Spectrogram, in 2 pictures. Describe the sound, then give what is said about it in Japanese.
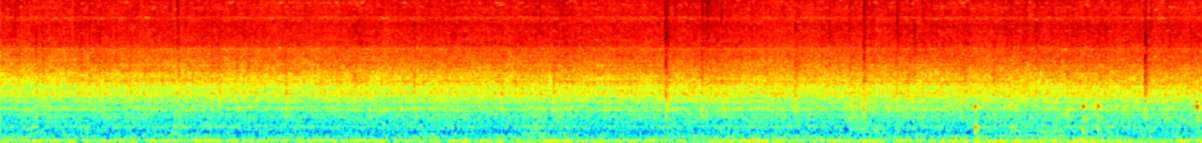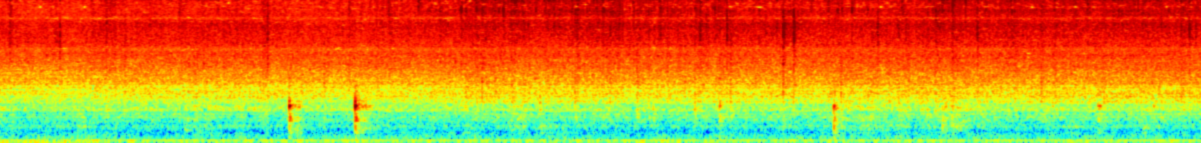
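Onions sizzling in a frying pan while curry is being cooked: a steady, even hiss with scattered faint crackles and pops throughout, no voices. “フライパンに今ね玉ねぎを投入しました”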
